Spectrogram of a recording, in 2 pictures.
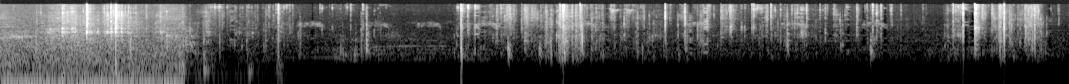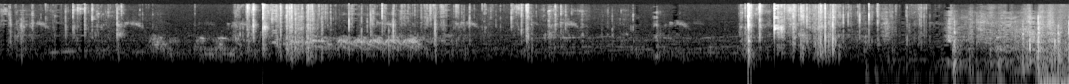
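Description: Faint, scattered rustles and scratches of a felt-tip marker drawing on a sheet of paper, and of the paper being handled, with short gaps of near silence between them.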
